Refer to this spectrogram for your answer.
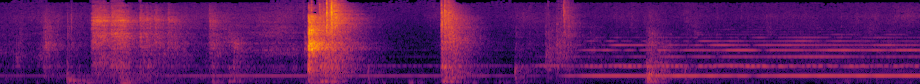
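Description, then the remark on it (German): A fire brigade siren sounding a fire alarm drones on a steady, sustained tone that swells and gains a brighter, buzzier edge toward the end, with a few sharp clacks and knocks scattered over it. “Ich weiß nicht, ob es jetzt gerade zu hören ist, aber hier geht gerade der Feueralarm los. Also die Feuerwehrsirene.”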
